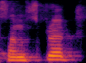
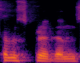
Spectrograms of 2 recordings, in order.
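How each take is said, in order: First: The word ends on a final t sound. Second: The word ends with an extra am syllable. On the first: The speaker calls it wrong. "even the way I'm pronouncing Sanskrit is wrong" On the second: The speaker calls it right. "It's Sanskritam"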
